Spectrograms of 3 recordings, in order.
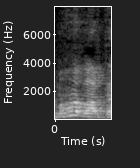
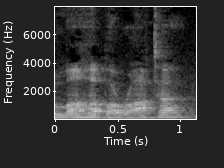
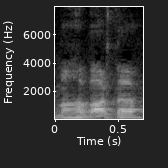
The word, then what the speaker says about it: Mahabharata: The Mahabharata is how it's pronounced. I hear online on Ancient Aliens specifically, they always go Mahabharata.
